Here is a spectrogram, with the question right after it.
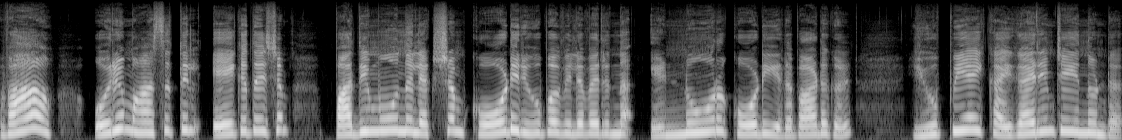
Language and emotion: Malayalam, surprised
